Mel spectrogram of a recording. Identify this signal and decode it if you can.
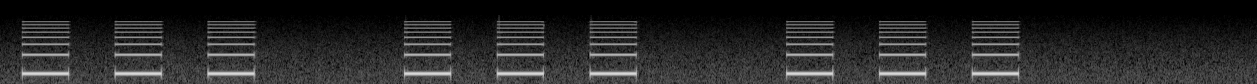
Alarm pattern, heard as an alarm's beeps, played three times, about 500 Hz. Temporal three. Smoke or fire, evacuate.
